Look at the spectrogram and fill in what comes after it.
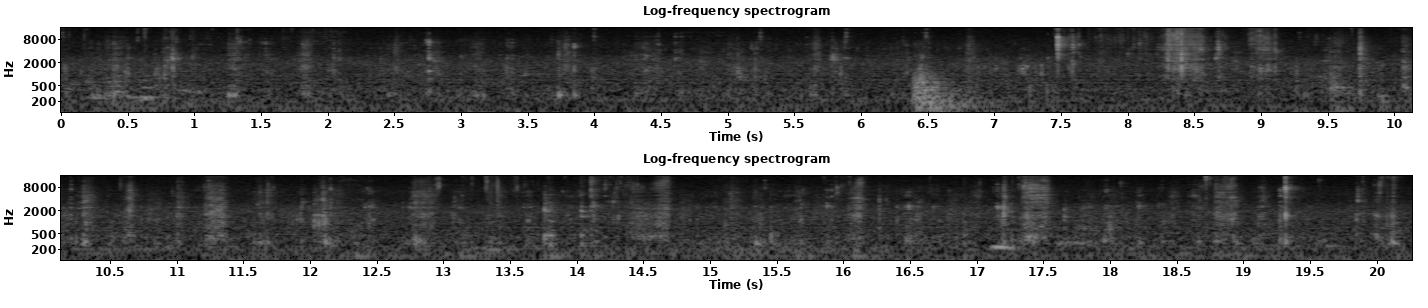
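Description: Close-up mouth sounds of crispy fried pork belly (lechon kawali) and rice being eaten by hand: chewing with crunches and lip smacks throughout, and a dull thump about six seconds in.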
